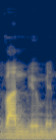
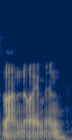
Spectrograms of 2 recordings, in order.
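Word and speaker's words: von Neumann: Someone pronounced it von Newman. That's fine. But I'm pretty sure it's Vonoyman.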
